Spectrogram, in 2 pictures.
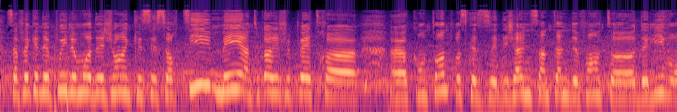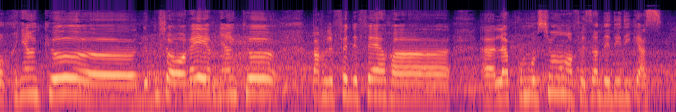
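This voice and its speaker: A woman author with a fairly high voice answers slowly and haltingly, pausing often on fillers. A busy crowd murmurs all around her. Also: fairly even intonation. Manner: hesitant, many fillers. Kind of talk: interview answers. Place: indoor book fair hall. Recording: busy crowd chatter behind.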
